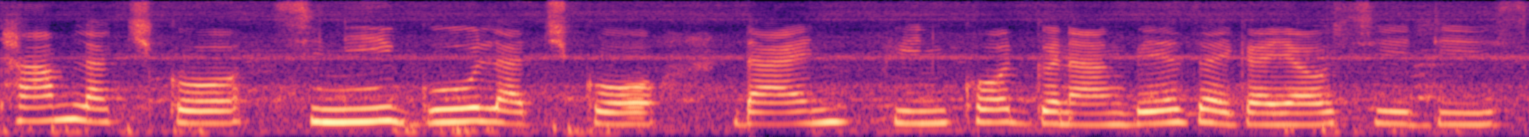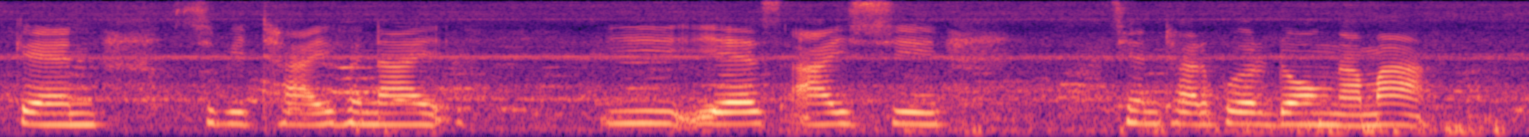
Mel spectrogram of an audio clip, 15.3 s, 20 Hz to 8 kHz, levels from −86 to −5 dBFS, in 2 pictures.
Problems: constant background noise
